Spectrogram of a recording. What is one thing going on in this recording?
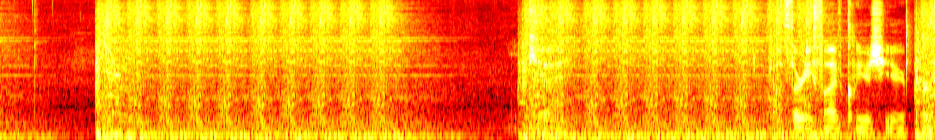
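A game menu plays rapid, rhythmic ticking chimes as rewards are counted.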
